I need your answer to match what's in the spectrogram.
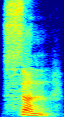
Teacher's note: It's an S sound, a cup, it's like a stressed schwa, and an N sound.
